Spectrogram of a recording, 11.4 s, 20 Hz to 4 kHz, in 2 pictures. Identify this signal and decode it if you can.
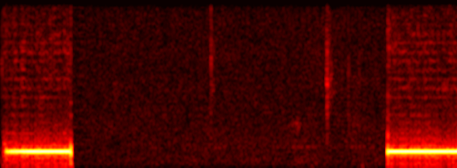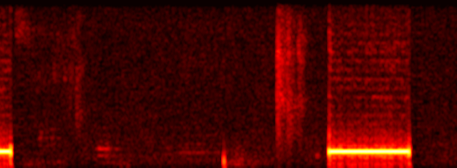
Ringback tone (Europe, 425 Hz).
